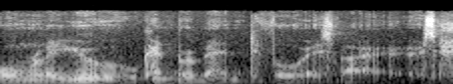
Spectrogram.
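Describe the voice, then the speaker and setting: Clear background noise sits behind a put-on character voice that moves fairly slowly. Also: man. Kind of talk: public-service announcer. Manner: solemn, warning.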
